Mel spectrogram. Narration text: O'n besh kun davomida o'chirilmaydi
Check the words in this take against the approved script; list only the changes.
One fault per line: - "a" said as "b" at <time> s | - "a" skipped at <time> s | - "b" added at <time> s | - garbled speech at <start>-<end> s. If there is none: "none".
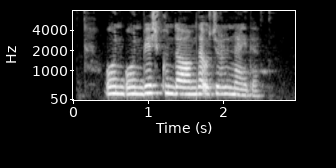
- "o'n" added at 0.8 s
